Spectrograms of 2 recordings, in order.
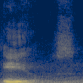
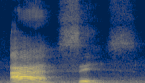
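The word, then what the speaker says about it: Isis: the word is ISS or some people say the wrong saying I sis see how the pronunciation play yeah see so all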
